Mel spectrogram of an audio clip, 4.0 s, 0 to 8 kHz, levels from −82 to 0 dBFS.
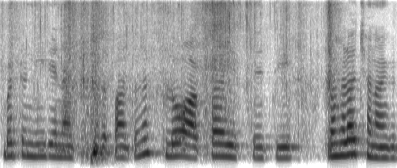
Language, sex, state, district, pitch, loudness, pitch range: Kannada, female, Karnataka, Belgaum, 215 Hz, -18 LUFS, 195-230 Hz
